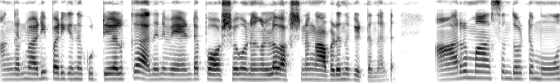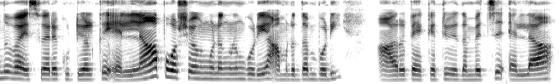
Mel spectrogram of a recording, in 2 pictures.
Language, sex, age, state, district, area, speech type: Malayalam, female, 30-45, Kerala, Kozhikode, urban, spontaneous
